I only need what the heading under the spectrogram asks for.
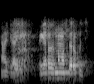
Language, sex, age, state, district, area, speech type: Odia, male, 18-30, Odisha, Puri, urban, conversation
